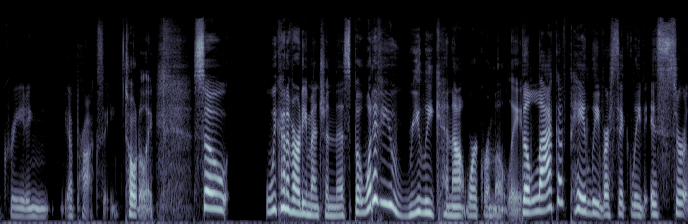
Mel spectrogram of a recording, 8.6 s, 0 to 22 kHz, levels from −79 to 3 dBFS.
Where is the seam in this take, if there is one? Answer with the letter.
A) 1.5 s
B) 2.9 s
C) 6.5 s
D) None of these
C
